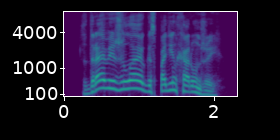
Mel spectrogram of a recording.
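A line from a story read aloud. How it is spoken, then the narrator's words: Brisk, cheerful greeting. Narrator (Russian): бодро поприветствовал он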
